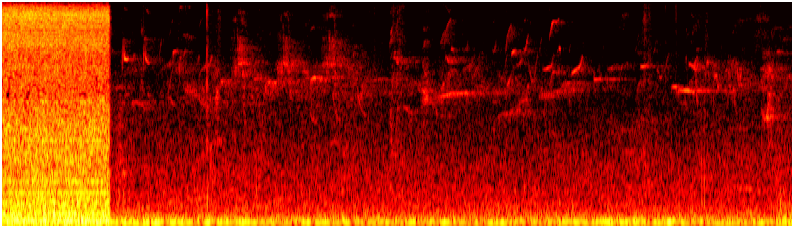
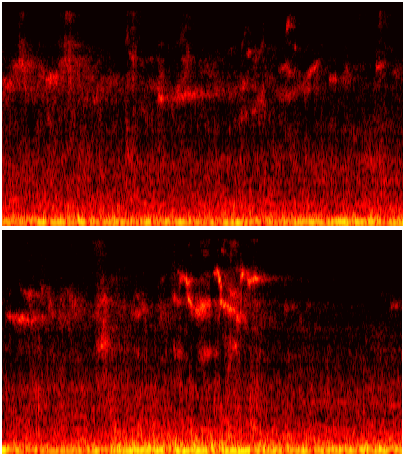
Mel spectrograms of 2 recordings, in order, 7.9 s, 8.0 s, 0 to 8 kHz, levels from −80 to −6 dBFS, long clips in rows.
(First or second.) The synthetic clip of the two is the second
